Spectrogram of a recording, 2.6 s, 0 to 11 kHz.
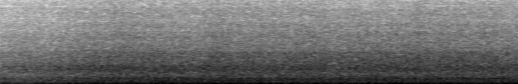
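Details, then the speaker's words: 1984 Harley-Davidson FLT Tour Glide, 2-into-1 SuperTrap exhaust, revived after sitting 20 years, cruising on the highway at about 4,000 rpm: deep, even exhaust drone over the wind with no knocks, misses or rattles; runs healthy. "she sounds good. She definitely sounds good."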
